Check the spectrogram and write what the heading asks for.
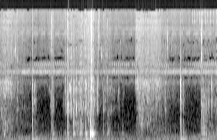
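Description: Hands groping and splashing in shallow muddy water while feeling for fish: a few irregular wet slaps and squelches, the loudest a little under two seconds in. A steady high-pitched trill runs behind throughout.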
